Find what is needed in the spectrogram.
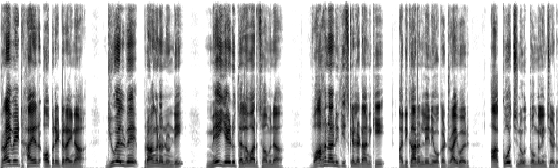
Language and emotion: Telugu, neutral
